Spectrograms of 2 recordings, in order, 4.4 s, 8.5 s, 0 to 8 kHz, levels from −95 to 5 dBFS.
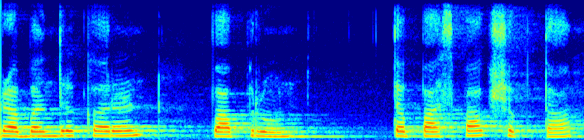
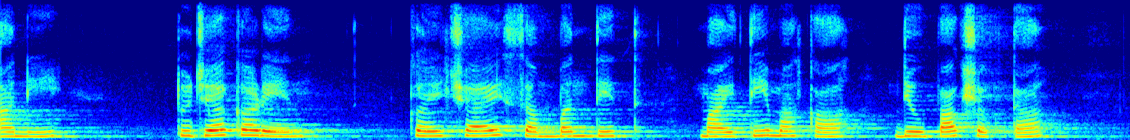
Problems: constant background noise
